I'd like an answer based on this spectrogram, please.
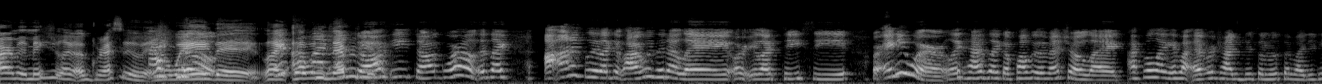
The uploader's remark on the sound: clearly, so does my mic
